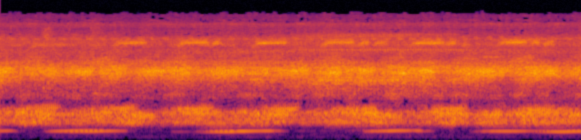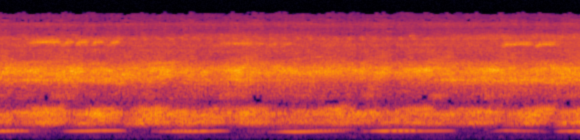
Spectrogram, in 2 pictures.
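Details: Frogs at night: short deep tonal notes repeated roughly every second, with a few high chirps above and a steady background hum of massed trilling calls.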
